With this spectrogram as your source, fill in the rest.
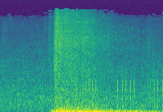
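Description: A loud burst of smoke whooshes out.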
